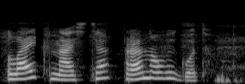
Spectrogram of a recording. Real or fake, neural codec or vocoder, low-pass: fake; vocoder, 44.1 kHz, 128 mel bands every 512 samples, BigVGAN v2; 7.2 kHz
